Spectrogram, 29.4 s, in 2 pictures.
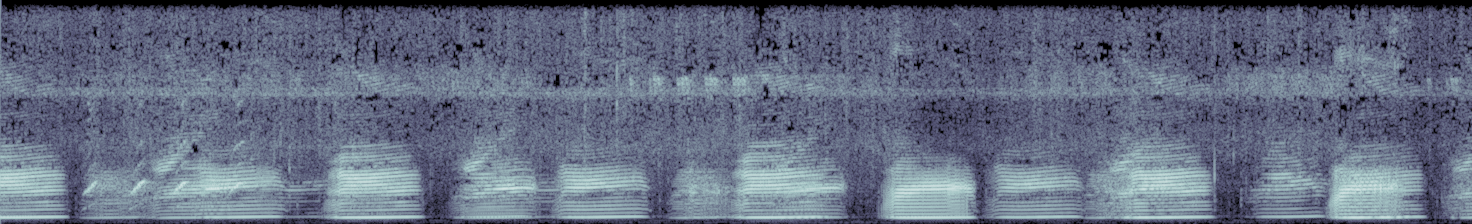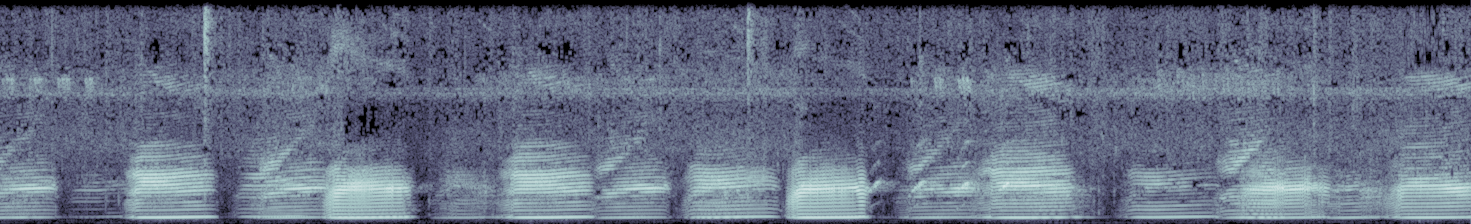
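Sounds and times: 
Asian common toad chorus: 0:00.0 - 0:29.4.

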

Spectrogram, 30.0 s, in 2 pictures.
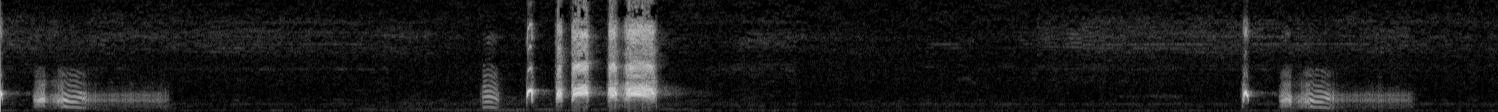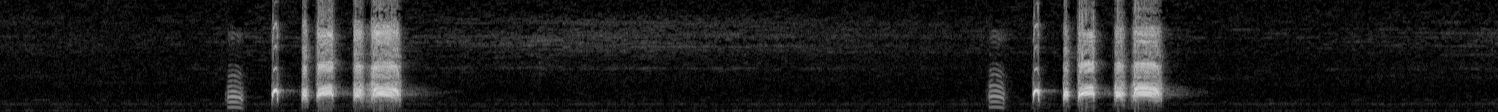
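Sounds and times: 
partridge calling: 0:00.0 - 0:01.7, 0:04.8 - 0:06.7, 0:12.4 - 0:14.2, 0:17.2 - 0:19.2, 0:24.8 - 0:26.8.

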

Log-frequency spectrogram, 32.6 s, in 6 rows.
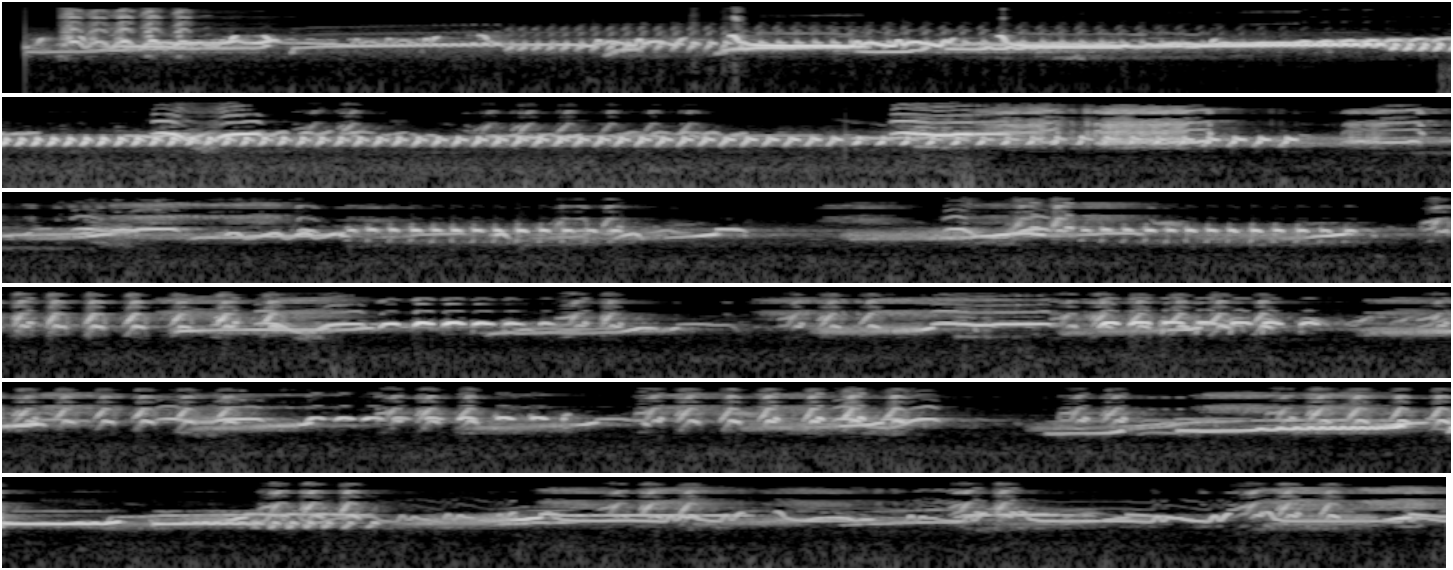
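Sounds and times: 
curlew singing: 0:00.1 - 0:32.5.

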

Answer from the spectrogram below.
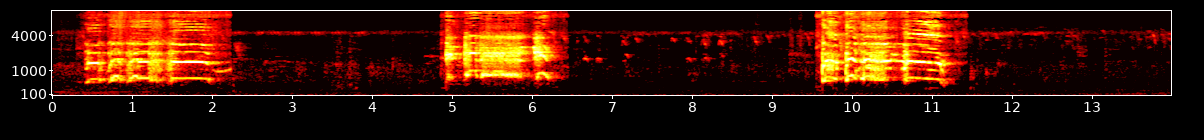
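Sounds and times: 
rooster crowing: 0:00.3 - 0:02.3, 0:04.8 - 0:06.5, 0:09.5 - 0:11.5.

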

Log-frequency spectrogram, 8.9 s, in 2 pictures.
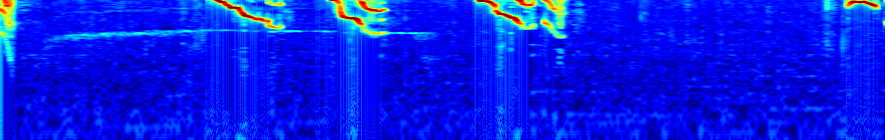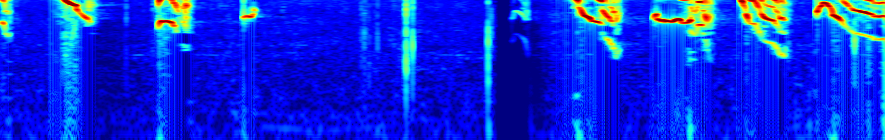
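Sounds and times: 
squirrel pup squeaking: 0:00.9 - 0:02.9, 0:04.2 - 0:05.8, 0:07.0 - 0:08.8.

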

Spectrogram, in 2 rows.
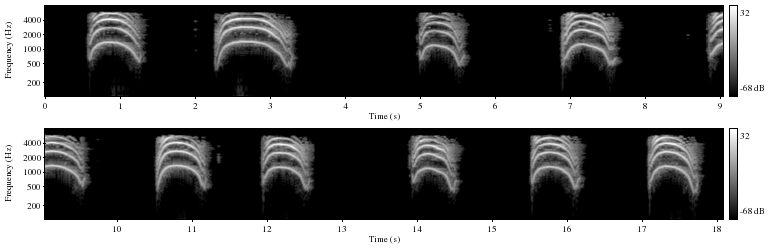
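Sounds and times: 
kitten meowing: 0:00.6 - 0:01.4, 0:02.3 - 0:03.4, 0:05.0 - 0:05.6, 0:06.9 - 0:07.7, 0:08.8 - 0:09.6, 0:10.5 - 0:11.3, 0:12.0 - 0:12.6, 0:14.0 - 0:14.6, 0:15.6 - 0:16.2, 0:17.1 - 0:17.8.

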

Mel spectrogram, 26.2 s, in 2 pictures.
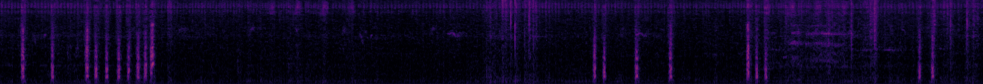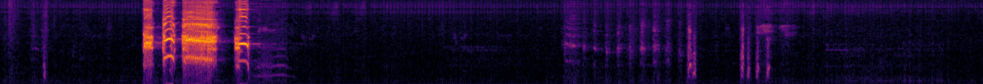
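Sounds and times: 
red junglefowl crowing: 0:10.3 - 0:12.0, 0:15.0 - 0:17.0.

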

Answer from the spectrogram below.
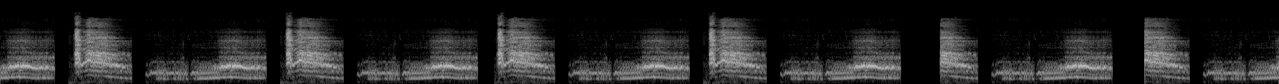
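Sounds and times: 
small Indian civet moaning: 0:00.0 - 0:12.7.

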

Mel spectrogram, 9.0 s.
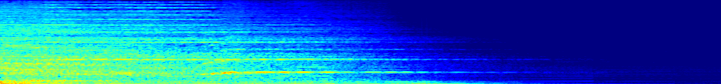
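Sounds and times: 
suspenseful and mysterious ending music sting: 0:00.0 - 0:05.6.

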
